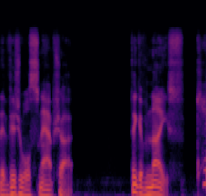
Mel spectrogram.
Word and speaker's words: knife: Think of knife. K N I F E. Silent K. Silent E.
